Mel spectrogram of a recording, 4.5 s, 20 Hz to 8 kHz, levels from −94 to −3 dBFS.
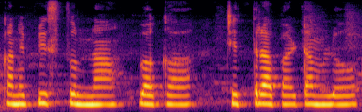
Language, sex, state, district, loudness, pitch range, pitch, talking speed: Telugu, female, Andhra Pradesh, Sri Satya Sai, -17 LUFS, 230-245 Hz, 235 Hz, 55 wpm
